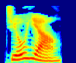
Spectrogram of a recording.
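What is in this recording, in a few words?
"久仰", Mandarin Chinese; chinese flashcards; hsk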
